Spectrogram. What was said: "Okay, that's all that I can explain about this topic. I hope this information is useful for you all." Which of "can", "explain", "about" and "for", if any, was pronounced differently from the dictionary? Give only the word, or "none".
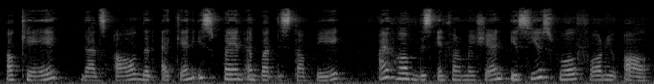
none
